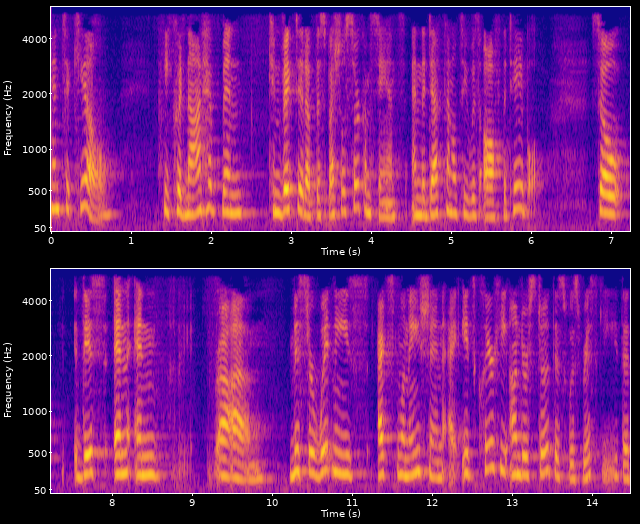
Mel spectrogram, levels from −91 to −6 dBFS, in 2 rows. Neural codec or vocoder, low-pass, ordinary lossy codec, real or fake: codec, 16 kHz in and 24 kHz out, 1 kbps, XY-Tokenizer; 5.4 kHz; MP3, 48 kbps; fake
